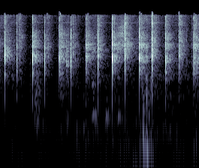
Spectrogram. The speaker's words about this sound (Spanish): Hay efectos muy pequeños. Rodamos un rotulador sobre un anillo y tenemos el tic-tac de un reloj.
